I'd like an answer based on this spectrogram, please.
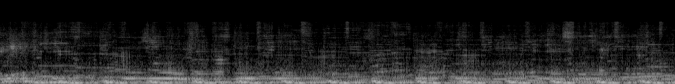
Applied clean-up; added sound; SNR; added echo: neural separator model SepFormer DNS4.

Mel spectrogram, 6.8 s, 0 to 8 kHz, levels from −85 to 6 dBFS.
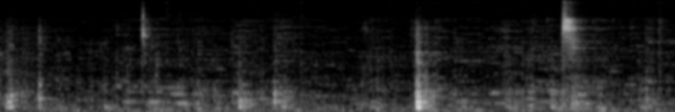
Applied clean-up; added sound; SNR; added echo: neural mask model DeepFilterNet 3.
